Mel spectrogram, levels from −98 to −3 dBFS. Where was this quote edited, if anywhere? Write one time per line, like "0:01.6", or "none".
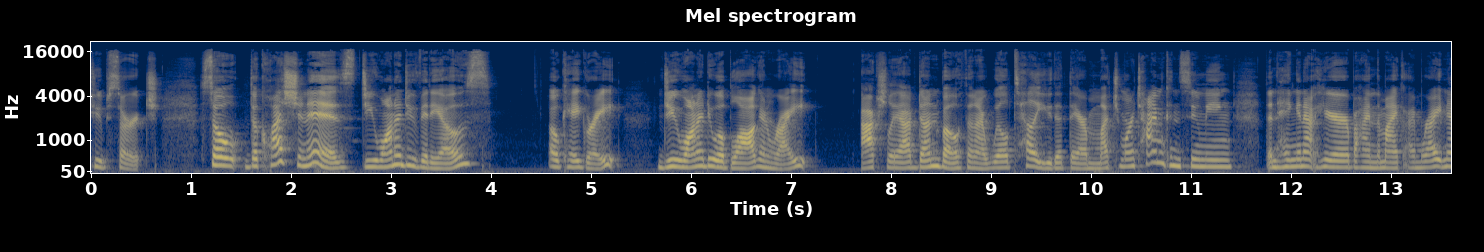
none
